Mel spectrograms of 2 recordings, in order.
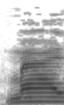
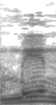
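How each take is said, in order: First: The vowel is a gliding 'ai' sound. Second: The vowel is a short 'i' sound. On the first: "Chữ tâm tiếng Mỹ thì gọi là mai" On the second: "tôi có khi tôi đọc là min"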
